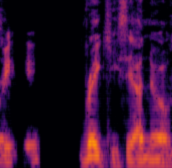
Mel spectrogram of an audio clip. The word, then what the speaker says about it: Reiki: I mean cuz cuz as I'm looking here I mean say Ricky is it is that how you pronounce it? Reiki.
